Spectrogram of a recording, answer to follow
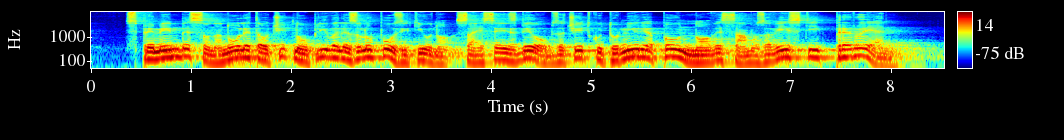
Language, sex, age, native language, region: Slovenian, male, 30-49, Slovenian, Savinja region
